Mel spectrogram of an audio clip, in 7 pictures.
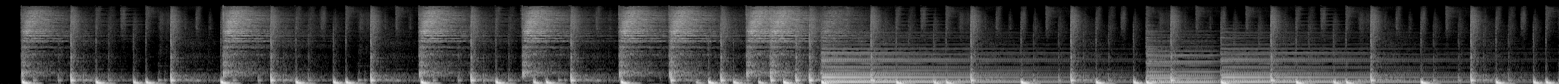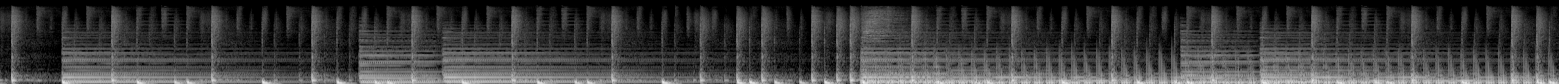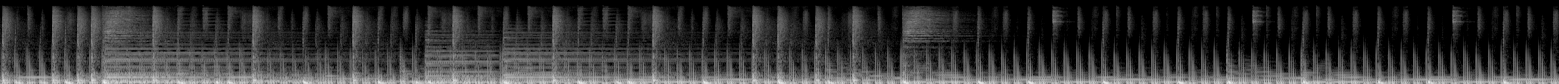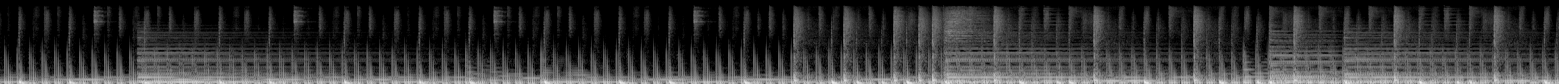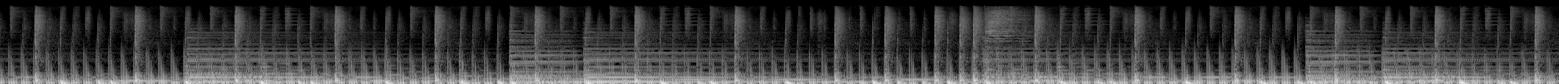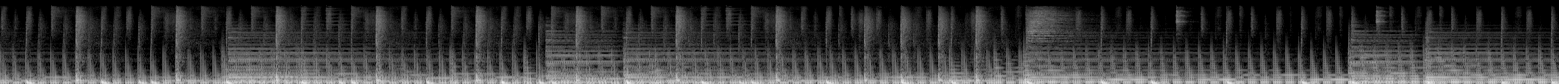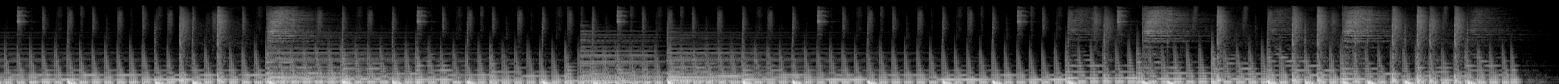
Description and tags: Entree Special Request
You've got 1 minute and forty-nine seconds (1:49) to tell your dramatic story. Recorded with a Yamaha keyboard using Audacity.
My first recording.
anxious, background, drama, dramatic, filler, suspense, thrill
